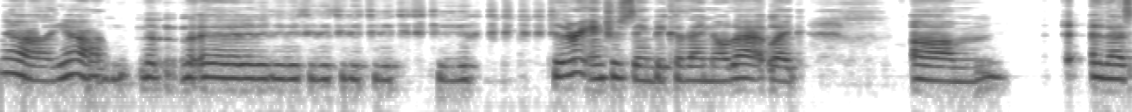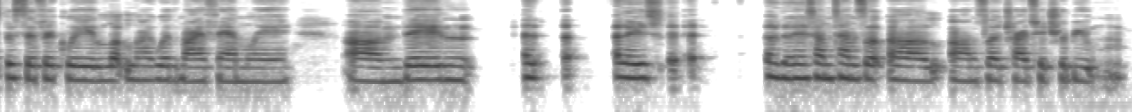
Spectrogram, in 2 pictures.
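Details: Real speech from a university student who has stuttered for as long as they can remember, began speech therapy in kindergarten, and calls it one of their hardest challenges until recently: stuttering.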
